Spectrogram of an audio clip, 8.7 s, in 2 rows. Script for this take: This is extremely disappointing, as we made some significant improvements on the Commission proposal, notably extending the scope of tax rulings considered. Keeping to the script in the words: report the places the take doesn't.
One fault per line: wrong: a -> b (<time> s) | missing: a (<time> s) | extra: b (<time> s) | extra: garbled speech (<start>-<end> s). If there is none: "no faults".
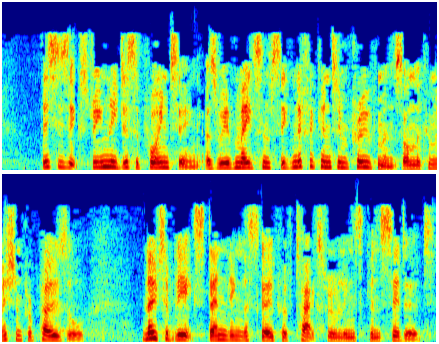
extra: have (2.2 s)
